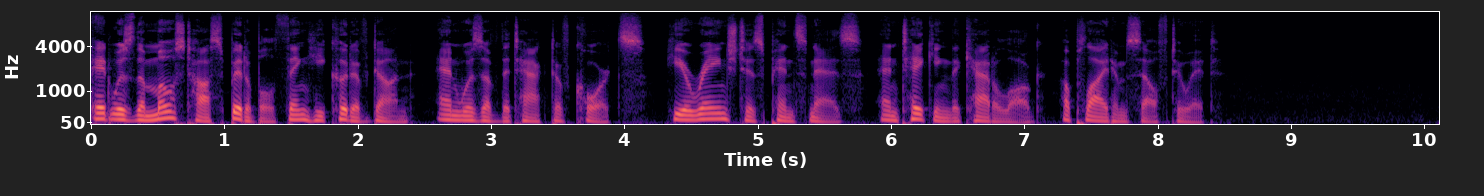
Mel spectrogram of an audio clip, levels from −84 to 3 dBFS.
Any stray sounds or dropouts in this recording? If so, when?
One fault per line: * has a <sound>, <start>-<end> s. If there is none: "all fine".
all fine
